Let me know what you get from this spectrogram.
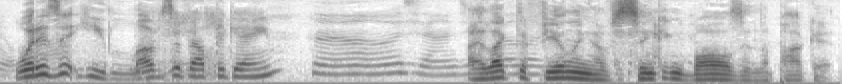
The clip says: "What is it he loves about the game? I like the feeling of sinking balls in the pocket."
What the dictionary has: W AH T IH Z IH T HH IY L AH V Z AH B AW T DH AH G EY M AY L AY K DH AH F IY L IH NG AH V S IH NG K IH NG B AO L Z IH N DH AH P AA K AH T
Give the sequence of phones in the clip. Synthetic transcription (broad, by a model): W AH T IH Z IH T HH IY L AH V Z AH B AW T DH AH G EY M AY L AY K DH AH F IY L IH NG AH V S IH NG K IH NG B AO L Z IH N DH AH P AA K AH T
